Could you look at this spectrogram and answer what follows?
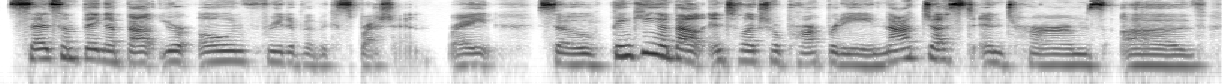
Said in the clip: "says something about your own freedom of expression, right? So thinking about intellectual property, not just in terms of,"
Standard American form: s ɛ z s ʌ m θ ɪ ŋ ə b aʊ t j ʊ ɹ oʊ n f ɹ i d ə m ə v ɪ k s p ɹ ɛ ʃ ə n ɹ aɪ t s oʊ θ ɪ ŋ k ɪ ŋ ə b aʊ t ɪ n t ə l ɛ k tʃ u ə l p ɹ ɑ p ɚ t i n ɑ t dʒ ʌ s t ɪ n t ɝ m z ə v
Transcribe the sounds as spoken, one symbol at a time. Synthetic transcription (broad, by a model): s ɛ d s ʌ m θ ɪ ŋ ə b aʊ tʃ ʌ ɹ oʊ n f ɹ i d ə m ə v ɪ k s p ɹ ɛ ʃ ə n ɹ aɪ t s oʊ θ ɪ ŋ k ɪ ŋ ə b aʊ t ɪ n t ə l ɛ k tʃ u l p ɹ ɑ p ɚ t i n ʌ t dʒ ʌ s t ɪ n t ɝ m z ə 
